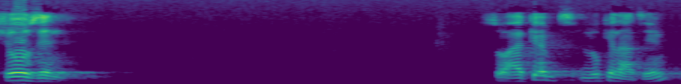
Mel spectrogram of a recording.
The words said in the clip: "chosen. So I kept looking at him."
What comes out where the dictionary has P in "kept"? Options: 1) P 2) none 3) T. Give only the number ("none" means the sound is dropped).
1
